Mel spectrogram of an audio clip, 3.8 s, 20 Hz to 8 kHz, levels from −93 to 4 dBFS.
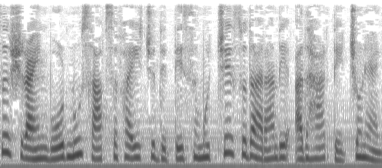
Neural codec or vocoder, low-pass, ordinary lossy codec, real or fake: none; 7.2 kHz; none; real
